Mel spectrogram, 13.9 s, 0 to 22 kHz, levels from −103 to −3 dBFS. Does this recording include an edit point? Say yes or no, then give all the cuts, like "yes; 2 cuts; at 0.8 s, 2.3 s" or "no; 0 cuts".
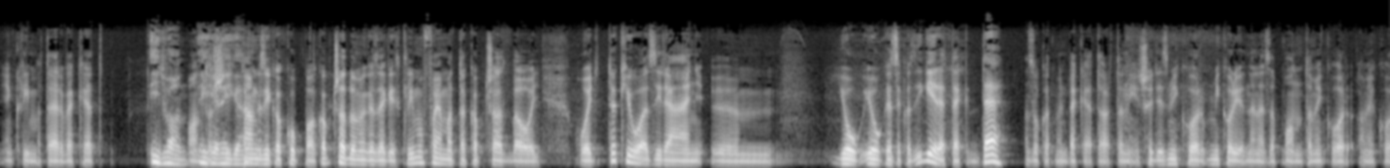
yes; 1 cut; at 2.4 s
